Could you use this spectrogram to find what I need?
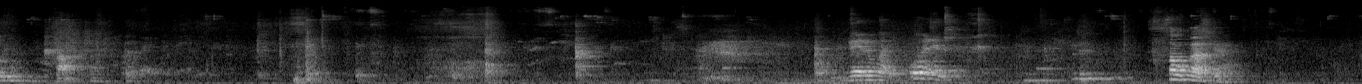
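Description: Men talk calmly nearby.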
